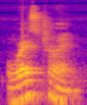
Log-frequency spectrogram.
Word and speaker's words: restaurant: Restaurant. Restaurant. Restaurant veut dire restaurant. Comme on dit restaurant, on dit restaurant. Restaurant. It's like we don't pronounce these two letters. Deux lettres ça A avec U pas prononcé.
